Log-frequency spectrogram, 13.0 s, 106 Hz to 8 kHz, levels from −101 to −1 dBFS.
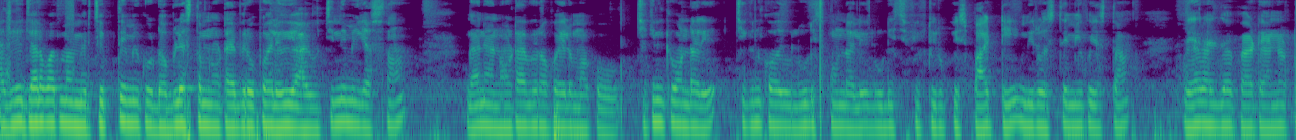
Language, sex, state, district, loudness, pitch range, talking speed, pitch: Telugu, male, Andhra Pradesh, Srikakulam, -33 LUFS, 150-165 Hz, 170 wpm, 160 Hz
